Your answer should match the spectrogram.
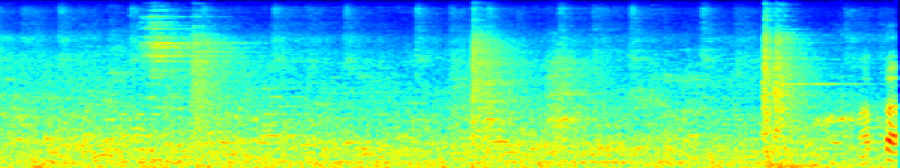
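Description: Gym noise during a barbell-and-burpee workout: a steady background of voices with a few sharp knocks and clanks of barbells and landing feet, about one, three and five seconds in, the last the loudest.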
